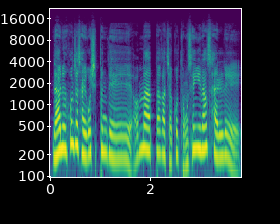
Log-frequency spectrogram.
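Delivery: ordinary delivery, nothing marked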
